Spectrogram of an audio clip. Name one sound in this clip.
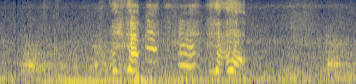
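A young child laughs happily close by.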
